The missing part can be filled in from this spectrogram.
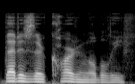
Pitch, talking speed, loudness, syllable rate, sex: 120 Hz, 220 wpm, -18 LUFS, 6.1 syllables/s, male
